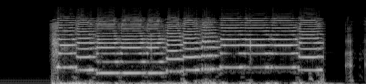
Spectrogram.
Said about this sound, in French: Quelqu'un qui s'est acheté un klaxon qui sonne comme ça.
